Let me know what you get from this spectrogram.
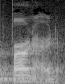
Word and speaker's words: Bernard: It's important to know that Bernard Nightingale, or Bernard, as the English people pronounce it. – Yes, the English pronounce Bernard.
